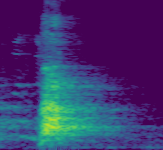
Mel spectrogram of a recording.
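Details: A Golden Retriever gives one sharp, full-throated bark that fades quickly.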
